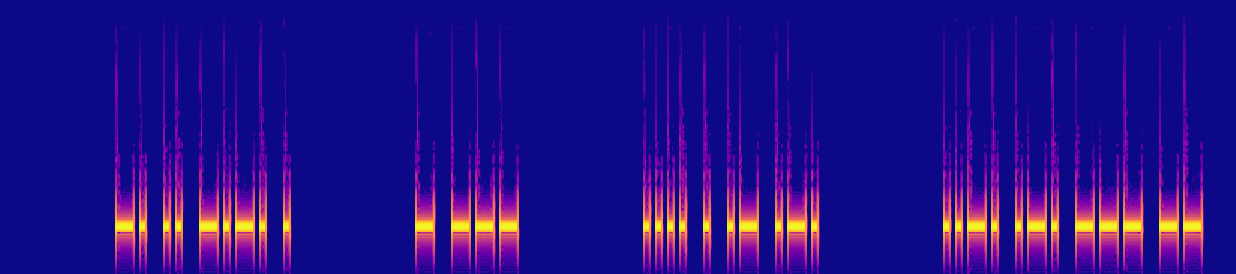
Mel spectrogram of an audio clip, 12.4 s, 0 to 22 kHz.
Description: Morse code, heard as a keyed tone, about 20 wpm, 700 Hz. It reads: NICE TO HEAR FROM
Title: Common QSO Phrases - 3x Word-Spacing - 20wpm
